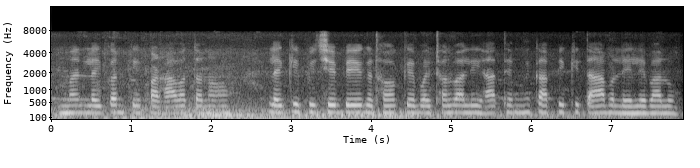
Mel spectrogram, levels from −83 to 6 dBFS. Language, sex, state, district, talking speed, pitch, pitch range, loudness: Bhojpuri, female, Uttar Pradesh, Deoria, 150 wpm, 200 Hz, 190-205 Hz, -17 LUFS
